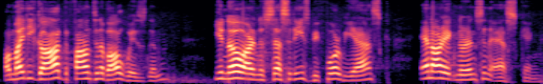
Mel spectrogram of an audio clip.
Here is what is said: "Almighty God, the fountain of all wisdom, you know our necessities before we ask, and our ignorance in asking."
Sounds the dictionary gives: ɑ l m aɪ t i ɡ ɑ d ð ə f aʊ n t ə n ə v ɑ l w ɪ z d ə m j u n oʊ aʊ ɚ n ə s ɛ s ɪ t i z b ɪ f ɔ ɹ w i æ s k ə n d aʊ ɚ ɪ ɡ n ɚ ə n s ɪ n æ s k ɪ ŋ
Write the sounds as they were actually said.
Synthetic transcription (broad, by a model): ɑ l m aɪ t i ɡ ɑ d ð ə f aʊ n t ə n ə v ɑ l w ɪ z d ə m j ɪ n oʊ aʊ ɚ n ə s ɛ s ɪ t i z b ɪ f ɔ ɹ w i æ s k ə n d aʊ ɚ ɪ ɡ n ɚ ə n s ɪ n æ s k ɪ ŋ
